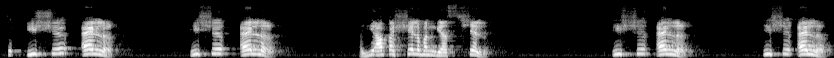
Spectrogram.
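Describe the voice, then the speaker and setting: Very high-voiced man teaching slowly. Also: a bit bright. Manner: slow, patient drilling with repeated stroke names. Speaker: shorthand teacher. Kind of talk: step-by-step shorthand lesson. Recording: long reverb in a hall.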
